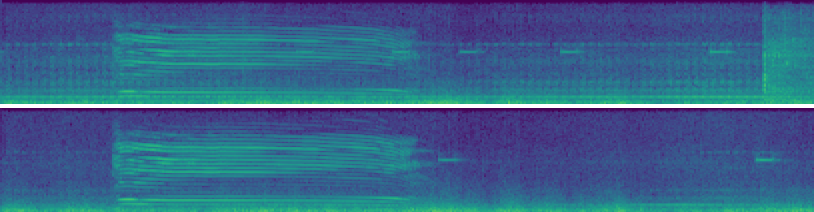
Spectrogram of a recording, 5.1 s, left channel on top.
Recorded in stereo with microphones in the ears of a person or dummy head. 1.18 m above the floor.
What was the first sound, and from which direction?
A shout, 10° right (ahead or behind).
